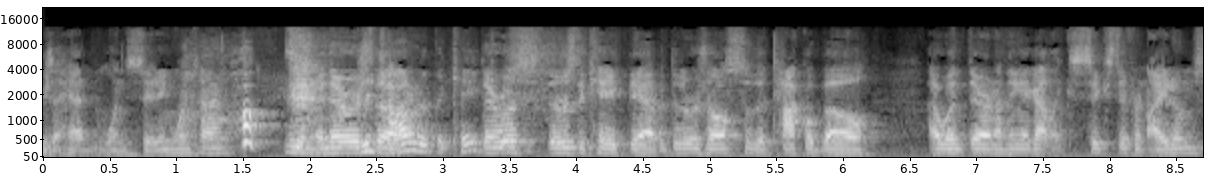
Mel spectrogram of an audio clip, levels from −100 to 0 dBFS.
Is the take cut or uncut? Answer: uncut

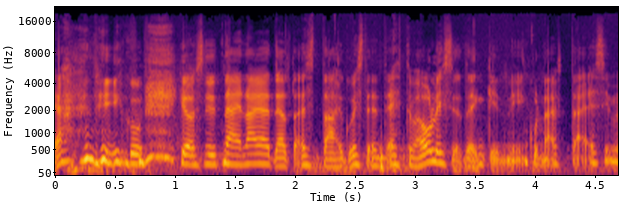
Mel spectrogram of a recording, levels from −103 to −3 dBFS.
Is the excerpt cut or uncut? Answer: uncut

